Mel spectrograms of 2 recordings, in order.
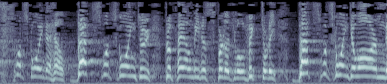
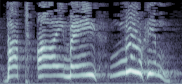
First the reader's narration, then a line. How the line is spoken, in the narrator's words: Paul the Apostle he cried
